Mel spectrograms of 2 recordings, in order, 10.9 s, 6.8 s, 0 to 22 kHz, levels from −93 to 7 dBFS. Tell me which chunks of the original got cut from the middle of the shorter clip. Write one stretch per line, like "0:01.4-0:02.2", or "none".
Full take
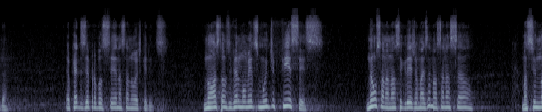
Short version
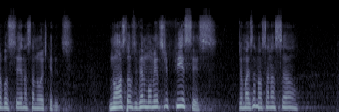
0:05.1-0:05.4
0:06.9-0:08.3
